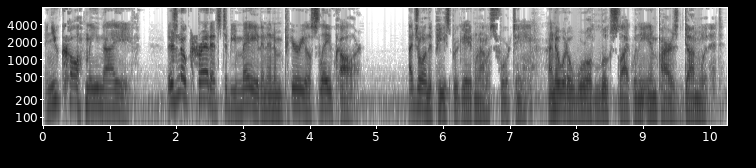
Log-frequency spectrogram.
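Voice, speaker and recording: A man's voice: mid-range voice, moderate pace, natural voice. An actor playing an earnest, idealistic young freighter crewman in a video game, talking in a folksy, chatty way. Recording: clear background ambient noise.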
